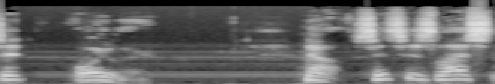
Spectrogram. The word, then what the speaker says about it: Euler: more in the English Way the way to pronounce it oiler now since his last name began with an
